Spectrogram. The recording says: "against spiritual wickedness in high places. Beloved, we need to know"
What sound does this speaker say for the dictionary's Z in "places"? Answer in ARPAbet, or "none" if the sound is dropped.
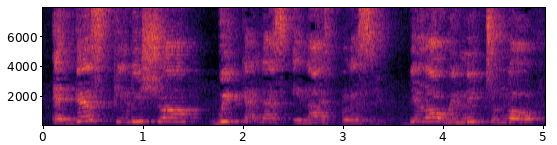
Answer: none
